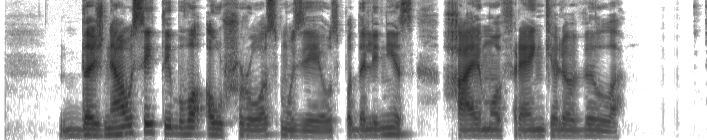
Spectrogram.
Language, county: Lithuanian, Vilnius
